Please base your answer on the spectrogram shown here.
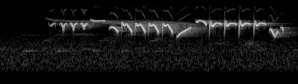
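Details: Eurasian wren, a free-living bird, singing a fast, high run of sharp chirping notes: about a dozen and a half crisp, varied elements delivered in quick succession over two and a half seconds.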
